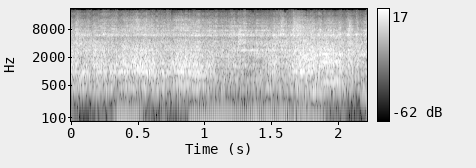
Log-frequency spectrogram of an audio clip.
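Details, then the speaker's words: Bridgeport Series I milling machine head before repair: harsh gritty rasping with a low, uneven ratchet chatter as it runs up. It reaches only about half speed, then slows instead of going faster; keyway reported stuck, cause unconfirmed. "losing you know it doesn't go any faster it actually slows"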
